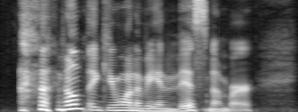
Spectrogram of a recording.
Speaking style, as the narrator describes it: he laughs

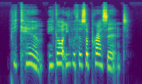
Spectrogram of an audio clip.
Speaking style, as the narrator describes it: Che said desperately

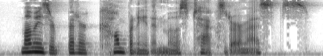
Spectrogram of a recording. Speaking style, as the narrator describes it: muttered Ben

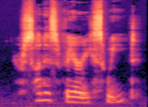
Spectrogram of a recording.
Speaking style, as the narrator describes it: says, quietly enough to not interrupt

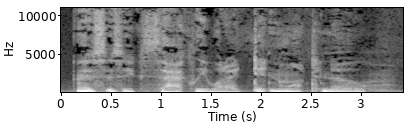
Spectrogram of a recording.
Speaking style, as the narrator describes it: Rodney mutters

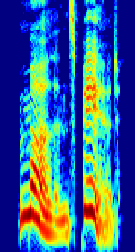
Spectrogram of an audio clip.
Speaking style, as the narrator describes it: Slughorn exclaimed

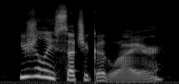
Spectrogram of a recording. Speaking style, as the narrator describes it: Andrew said

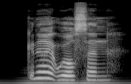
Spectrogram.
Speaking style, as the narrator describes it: Wilson said with a yawn

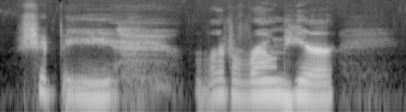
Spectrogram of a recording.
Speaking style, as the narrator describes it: mutters under his breath

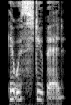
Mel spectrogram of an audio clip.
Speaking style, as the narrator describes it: Frank mutters

